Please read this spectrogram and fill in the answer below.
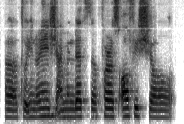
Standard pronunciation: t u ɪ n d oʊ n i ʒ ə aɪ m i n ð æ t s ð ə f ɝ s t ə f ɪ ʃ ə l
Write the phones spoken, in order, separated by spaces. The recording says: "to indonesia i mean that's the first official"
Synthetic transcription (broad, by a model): t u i n d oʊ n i ʃ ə aɪ m i n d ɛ t s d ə f ɝ s t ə f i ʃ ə l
